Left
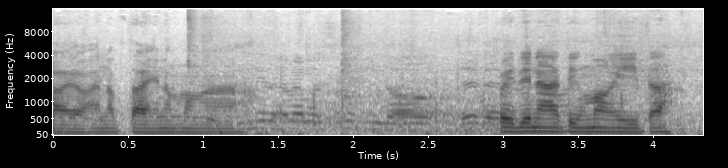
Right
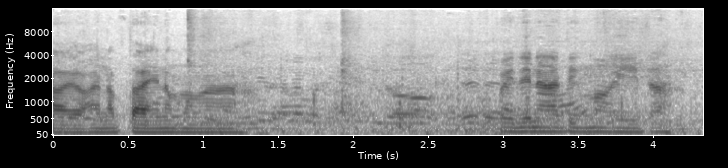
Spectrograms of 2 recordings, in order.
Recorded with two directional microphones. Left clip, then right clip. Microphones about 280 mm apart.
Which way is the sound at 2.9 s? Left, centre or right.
Left.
